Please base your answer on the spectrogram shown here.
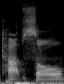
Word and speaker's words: Topsail: about a week in Topsail Island I guess it's pronounced top sole by the people around there but in like Surf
